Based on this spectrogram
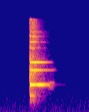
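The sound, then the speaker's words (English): Two wine glasses holding Roscato Sweet Red wine from Northern Italy clink together once in a toast, a bright ring that lingers briefly before fading into silence. “cheers to that.”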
